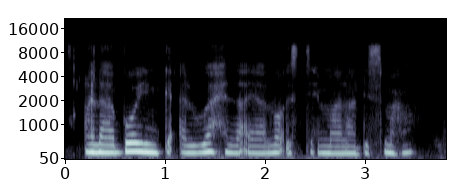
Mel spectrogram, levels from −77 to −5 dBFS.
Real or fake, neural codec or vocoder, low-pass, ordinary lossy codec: fake; vocoder, 22.05 kHz, 80 mel bands, WaveNeXt; 9.9 kHz; Opus, 24 kbps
